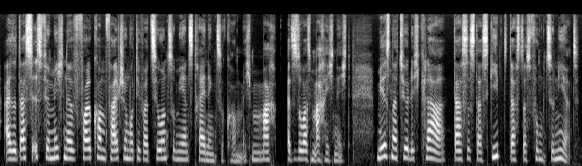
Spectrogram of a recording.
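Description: A woman's voice: medium pitch, fairly quick, no room sound. A woman voice coach explaining her work in a podcast interview, thoughtful and explanatory, with frequent fillers.

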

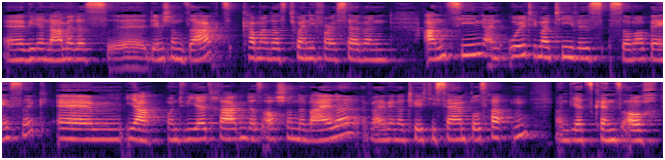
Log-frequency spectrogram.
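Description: A woman's voice: medium pitch, fairly even intonation, moderate pace. A woman in her thirties from Switzerland with a Swiss accent, a company co-founder chatting as a podcast guest with many fillers and frequent laughs. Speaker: fashion label co-founder, guest. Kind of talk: casual podcast interview.

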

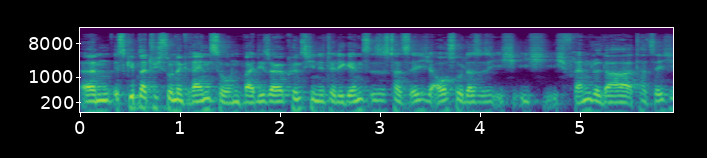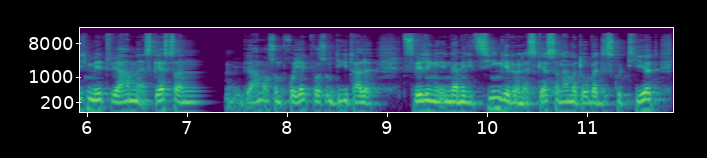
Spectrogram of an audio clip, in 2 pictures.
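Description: A man from the Rhineland, speaking as an interview guest in a relaxed, chatty way with many filler sounds. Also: fairly low pitch, fast, few pauses. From Rhineland, Germany. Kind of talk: conversational interview answer.

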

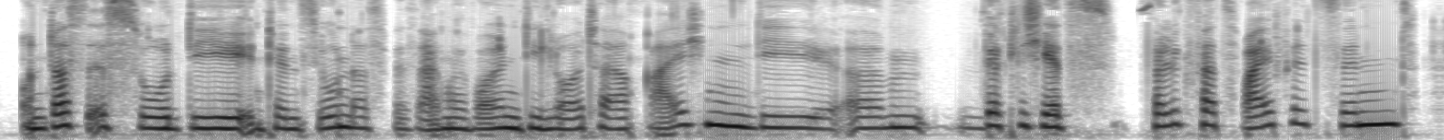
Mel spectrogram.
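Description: A woman's voice: medium pitch, warm tone, no echo. A woman being interviewed in a studio, explaining things earnestly with plain everyday examples. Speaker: interview guest, hospice service coordinator. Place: radio studio.

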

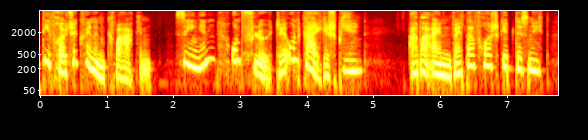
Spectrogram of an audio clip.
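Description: A man voicing an eager, helpful little female duck in a children's audio story, with a high excited squeaky delivery. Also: slow, husky, no echo, clean studio sound, heavily acted. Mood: puzzled.

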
